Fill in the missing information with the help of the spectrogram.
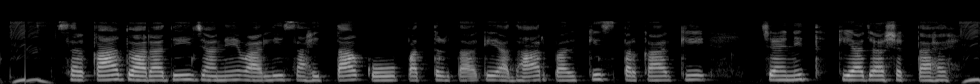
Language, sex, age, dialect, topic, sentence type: Hindi, female, 25-30, Garhwali, banking, question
